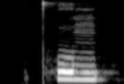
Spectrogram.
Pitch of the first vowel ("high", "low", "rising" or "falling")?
high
